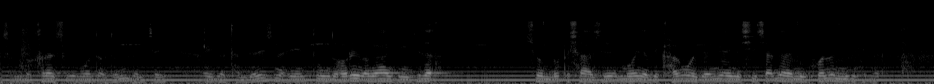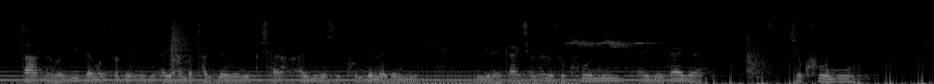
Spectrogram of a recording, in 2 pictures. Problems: constant background noise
